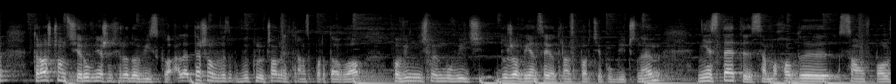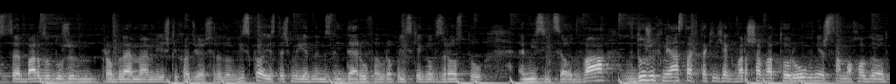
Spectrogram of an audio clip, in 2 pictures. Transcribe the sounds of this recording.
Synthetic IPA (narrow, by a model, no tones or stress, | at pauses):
t̪ɾɔʂt͡ʂɔnsɕɛɾuvɲɛʂɔɕɾɔd̪ɔvʲiskɔʔalɛt̪ɛʂɔvvɘklut͡ʂɔnɘxt̪ɾanspɔɾt̪ɔvɔpɔvʲiɲːiɕmɘmuvʲit͡ɕd̪uʐɔvʲjɛnt̪sɛjɔt̪ɾanspɔɾt͡ɕɛpublʲit͡ʂnɘm | ɲɛst̪ɛt̪ɘsamɔxɔd̪ɘsɔ̃w̃fpɔlst̪sɛbaɾd̪zɔd̪uʐɘmpɾɔblɛmɛmjeɕlʲixɔd͡ʑiɔɕɾɔd̪ɔvʲiskɔjɛst̪ɛɕmɘjɛd̪nɘmzlʲid̪ɛɾufɛwɾɔpɛjskʲɛɡɔvzɾɔst̪uɛmʲisʲjit̪sɛɔd̪vavd̪uʐɘxmʲjast̪axt̪akʲixjaɡvaɾʂavat̪ɔɾuvɲɛʂsamɔxɔd̪ɘɔt̪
